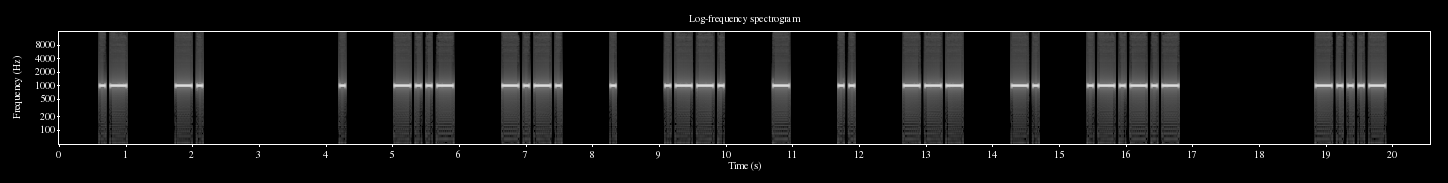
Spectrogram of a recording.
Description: Morse code, heard as a keyed tone, about 15 wpm, spaced as for 8 wpm, 1000 Hz. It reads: AN EXCEPTION. <BT>
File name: qotdfiles / 8wpm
